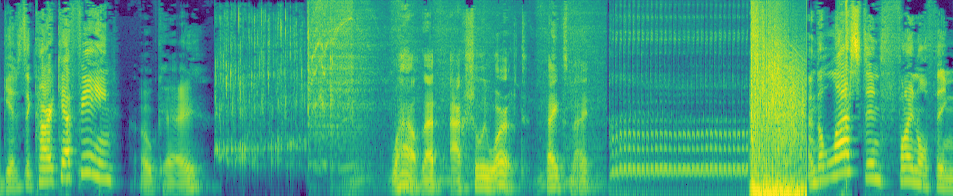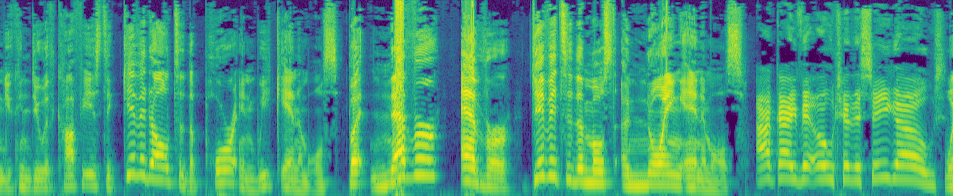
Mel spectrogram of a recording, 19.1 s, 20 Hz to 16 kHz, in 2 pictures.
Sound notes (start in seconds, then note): 7.5 boom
